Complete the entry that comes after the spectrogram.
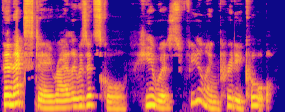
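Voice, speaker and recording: A woman teacher reading a children's storybook aloud with expressive narration. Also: mid-range voice, measured pace, gravelly.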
